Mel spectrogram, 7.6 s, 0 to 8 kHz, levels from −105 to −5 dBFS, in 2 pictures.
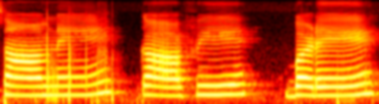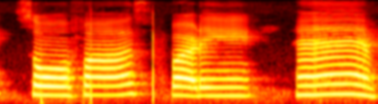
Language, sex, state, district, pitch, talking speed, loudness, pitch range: Hindi, female, Punjab, Fazilka, 260 Hz, 50 wpm, -13 LUFS, 250-275 Hz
